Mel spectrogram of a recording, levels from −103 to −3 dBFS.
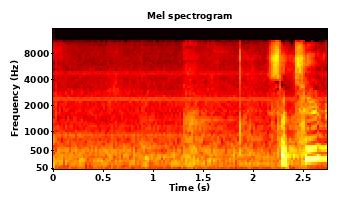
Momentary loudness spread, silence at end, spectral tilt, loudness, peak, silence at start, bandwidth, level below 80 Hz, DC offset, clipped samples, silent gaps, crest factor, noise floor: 24 LU; 0 s; -4 dB/octave; -19 LUFS; -2 dBFS; 0 s; 11.5 kHz; -60 dBFS; under 0.1%; under 0.1%; none; 22 dB; -42 dBFS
